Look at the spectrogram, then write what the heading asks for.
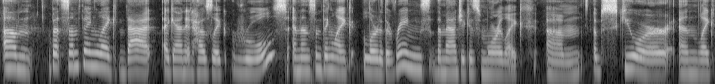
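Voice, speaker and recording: A woman's voice: mid-range voice, a little mellow. A young woman co-hosting a podcast, talking in a casual, hedging, informal way with the odd swear word. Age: young adult. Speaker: podcast co-host and PhD student.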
